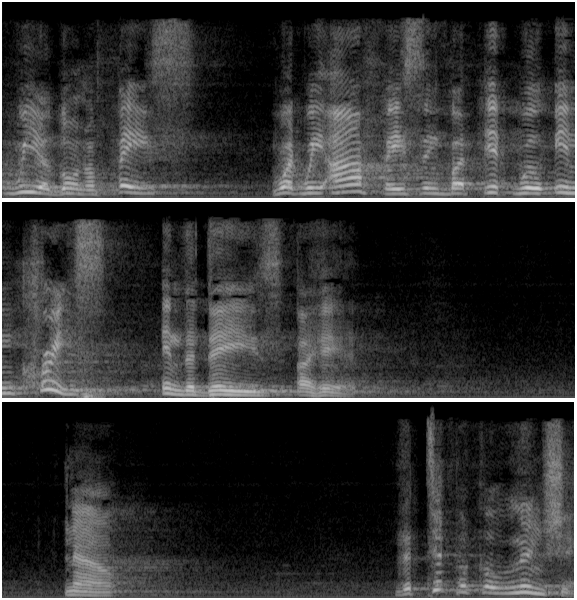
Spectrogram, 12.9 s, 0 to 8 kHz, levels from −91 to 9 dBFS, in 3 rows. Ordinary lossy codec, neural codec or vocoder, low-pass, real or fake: AAC, 32 kbps; codec, 44.1 kHz, 7.8 kbps, Pupu-Codec; 7.2 kHz; fake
